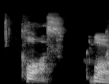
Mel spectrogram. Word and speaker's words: Klos: Kloss.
